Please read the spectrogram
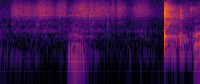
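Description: An empty aluminium drink can set down on a wooden tabletop, making one sharp knock about one and a half seconds in. It follows a brief, faint rustle of the hand on the can.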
